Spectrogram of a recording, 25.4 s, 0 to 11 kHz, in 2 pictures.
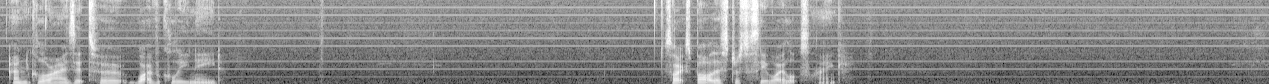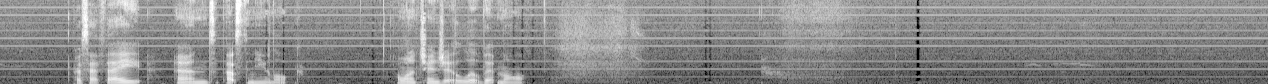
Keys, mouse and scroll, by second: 6.1 ctrl+s, 8.0 click, 8.9 ctrl+shift+e, 12.2 click, 12.9 F8, 14.8-20.6 drag, 21.8 ctrl+s, 22.9 click, 23.5 ctrl+shift+e, 24.0 ctrl+shift+Return.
